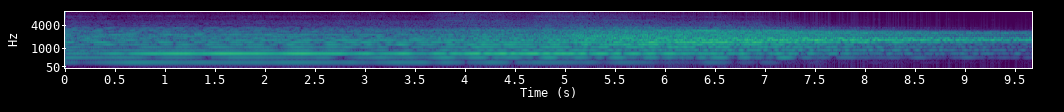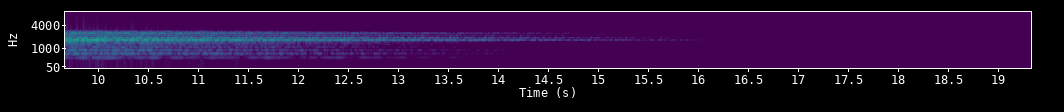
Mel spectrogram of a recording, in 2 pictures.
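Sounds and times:
cello: 0.0s - 10.2s.

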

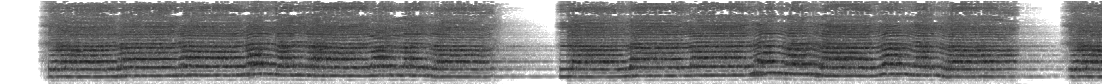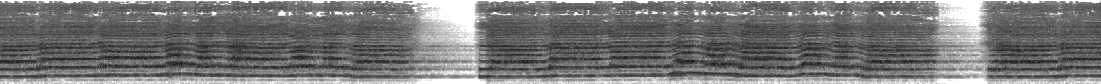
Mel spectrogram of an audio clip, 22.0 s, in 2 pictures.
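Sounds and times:
sped-up choir: 0.4s - 22.0s.

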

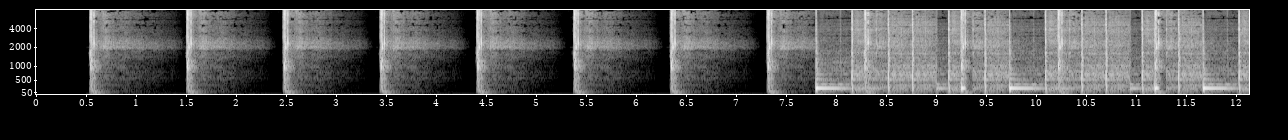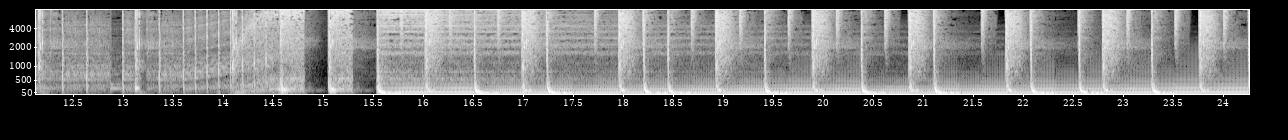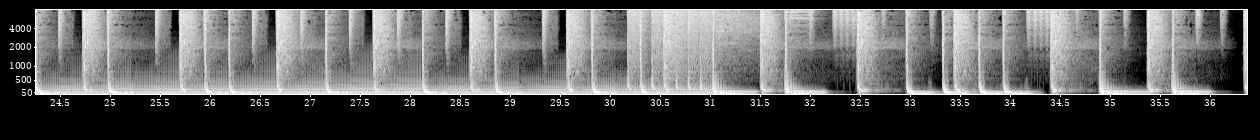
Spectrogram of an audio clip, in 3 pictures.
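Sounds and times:
rhythm: 7.3s - 36.3s.

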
